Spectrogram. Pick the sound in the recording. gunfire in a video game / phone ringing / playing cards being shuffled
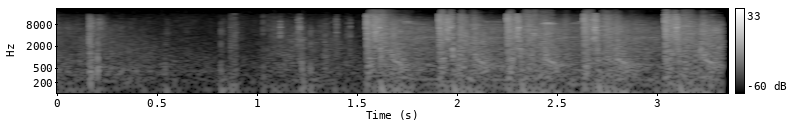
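gunfire in a video game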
